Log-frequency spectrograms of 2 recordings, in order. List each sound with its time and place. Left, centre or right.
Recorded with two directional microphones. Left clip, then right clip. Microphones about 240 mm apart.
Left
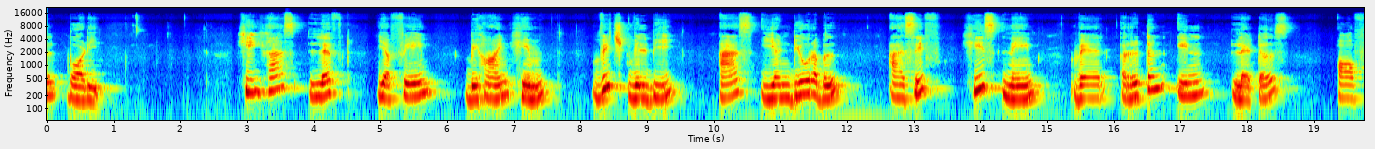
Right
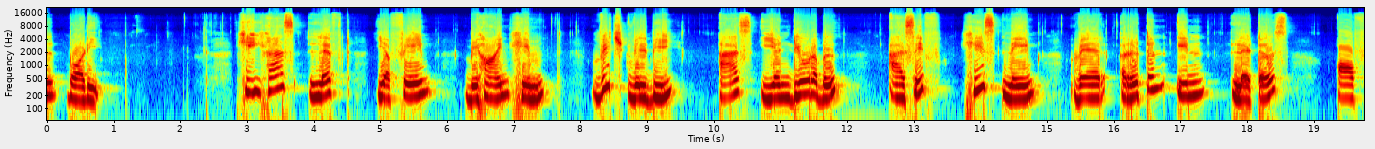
0.0 s speech: right
2.8 s a woman's voice: right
